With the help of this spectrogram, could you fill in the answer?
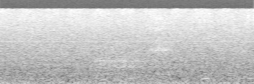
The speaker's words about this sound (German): Ihr hört das Meer rauschen und ihr seht, wie die Wellen ganz automatisch an den Strand hinausspülen und genauso automatisch wieder zurück ins Meer sich zurückziehen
